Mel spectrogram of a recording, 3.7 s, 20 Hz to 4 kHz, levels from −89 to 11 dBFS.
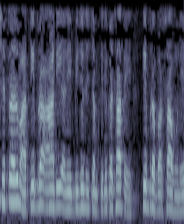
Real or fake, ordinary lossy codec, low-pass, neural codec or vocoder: real; none; 3.6 kHz; none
